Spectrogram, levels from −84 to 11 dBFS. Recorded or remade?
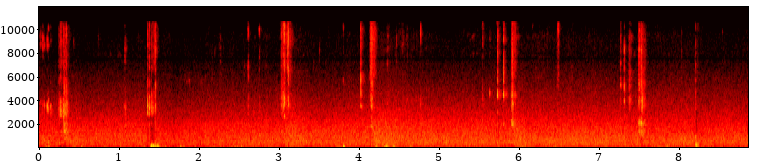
recorded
